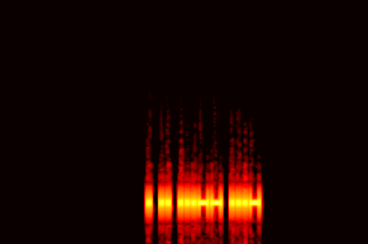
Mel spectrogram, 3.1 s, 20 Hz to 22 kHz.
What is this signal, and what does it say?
Morse code, heard as a keyed tone, about 42 wpm, 700 Hz. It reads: EI3V
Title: DXCC-100 Call Signs - 4 Characters - Repeated 2x - 45wpm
